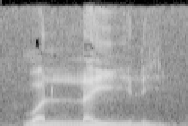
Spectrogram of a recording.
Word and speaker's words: والليل: Wadduha والليل إذا سجى والليل إذا سجى banyak keliru, walaili. Kadang-kadang bacanya walaili, lae. Ini ala Jawa. Ya. Kalau ala Arab apa? Walaili. Apa? Walaili. Bukan walaili.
